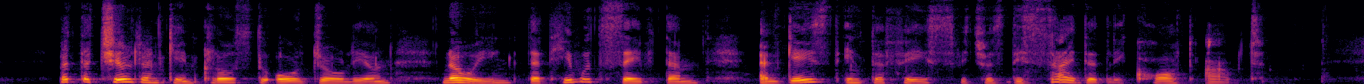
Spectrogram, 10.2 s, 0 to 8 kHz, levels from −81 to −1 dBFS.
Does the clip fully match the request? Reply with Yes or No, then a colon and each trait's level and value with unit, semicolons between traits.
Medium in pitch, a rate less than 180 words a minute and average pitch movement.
No: medium, 160 Hz; average, 145 wpm; wide, 6.2 semitones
